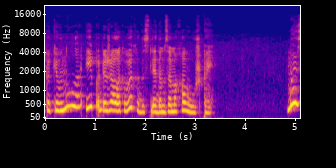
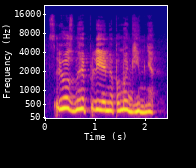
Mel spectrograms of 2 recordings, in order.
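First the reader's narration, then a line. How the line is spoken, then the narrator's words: Silent pleading. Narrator (Russian): беззвучно взмолилась целительница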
